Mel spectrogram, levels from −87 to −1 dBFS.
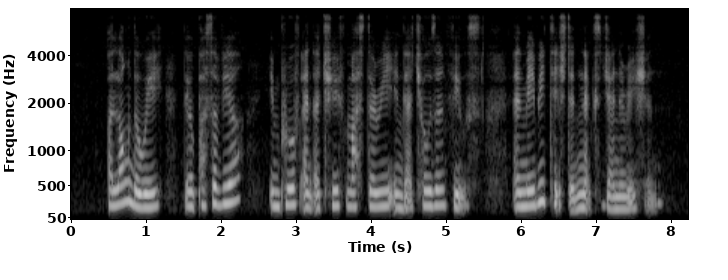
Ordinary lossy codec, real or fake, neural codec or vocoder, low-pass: none; real; none; 7.2 kHz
